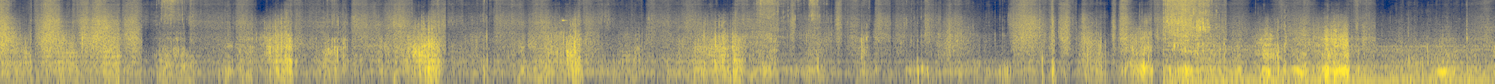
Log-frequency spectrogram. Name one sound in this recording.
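Wet, foamy sponges squelch as hands squeeze them.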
